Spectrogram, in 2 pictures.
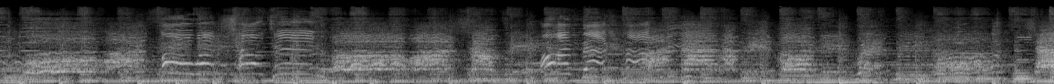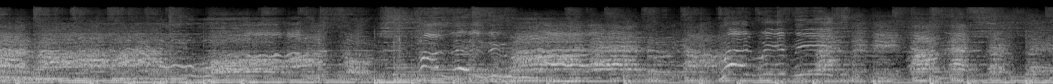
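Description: Gospel song sung by a church congregation over a band, many voices together, growing louder about halfway through.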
